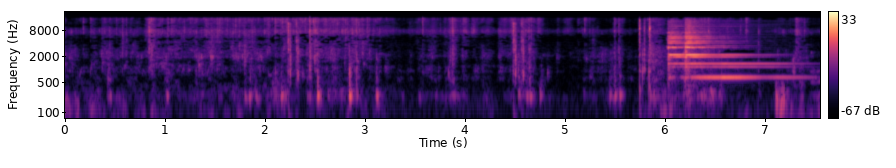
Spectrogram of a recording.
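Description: A bright bell ding about six seconds in, ringing with several pitches and fading over about a second and a half: the notification-bell sound effect of an animated subscribe reminder. Before it, irregular small splashes and knocks of someone wading and netting in shallow water.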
